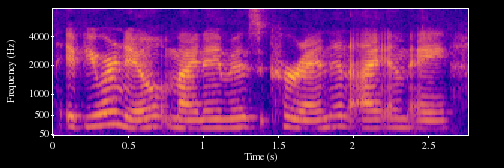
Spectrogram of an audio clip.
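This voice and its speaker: A woman's voice: medium pitch, fairly even intonation, a little fast, sharp tone. A young woman talking casually through a makeup tutorial vlog, her voice stuffy and nasal from a cold, with many "um" fillers. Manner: chatty with frequent "um" fillers. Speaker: fashion and lifestyle content creator.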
